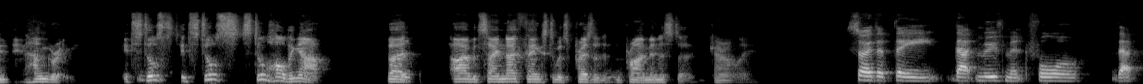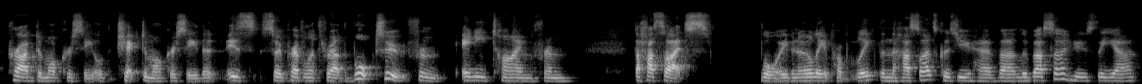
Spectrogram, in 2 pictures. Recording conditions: video call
